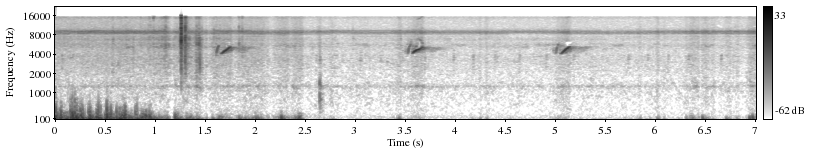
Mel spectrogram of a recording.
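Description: Low rumbling noise on the phone's microphone for the first two seconds or so, then quiet. A bird gives three short high chirps about a second and a half to two seconds apart.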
